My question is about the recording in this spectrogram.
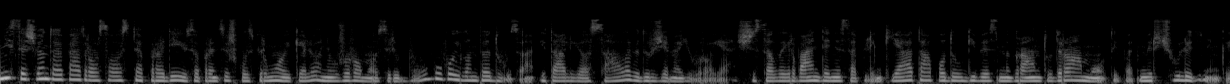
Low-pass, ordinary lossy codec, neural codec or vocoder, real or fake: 10.8 kHz; MP3, 32 kbps; none; real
